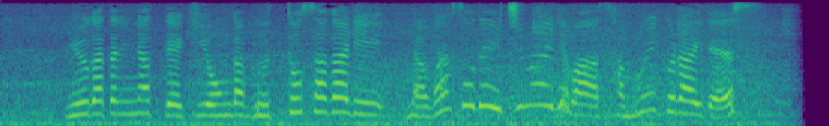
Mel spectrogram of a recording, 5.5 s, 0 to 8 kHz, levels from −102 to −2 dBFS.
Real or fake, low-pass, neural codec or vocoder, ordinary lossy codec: real; 7.2 kHz; none; none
